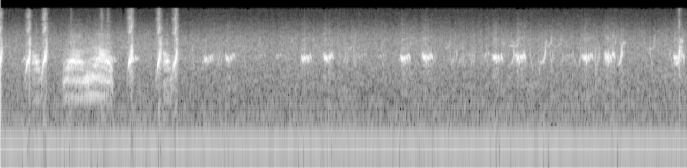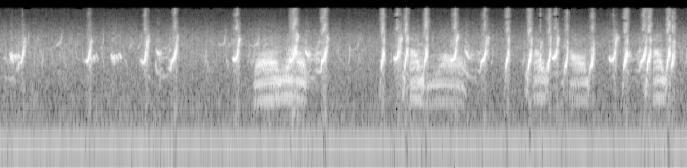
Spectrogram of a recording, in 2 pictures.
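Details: Quail calling at night as a hunting lure: a long run of short, regular chirping notes between clusters of sharp clicks and harsher buzzy bursts, with a steady low hum.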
